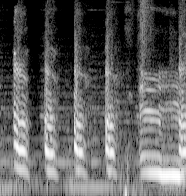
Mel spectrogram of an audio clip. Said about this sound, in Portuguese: Lembra disso? São eles na cozinha! Dona fazendo aquela tosse maluca! Velociraptors! Velociraptor tossindo na cozinha! Parece meu avô, mano!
